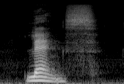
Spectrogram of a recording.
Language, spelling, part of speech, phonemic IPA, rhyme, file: Swedish, längs, preposition, /lɛŋs/, -ɛŋs, Sv-längs.ogg
- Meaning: along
